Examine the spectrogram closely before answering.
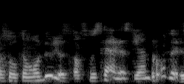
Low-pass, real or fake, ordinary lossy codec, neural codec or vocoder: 7.2 kHz; fake; AAC, 32 kbps; codec, 44.1 kHz, 2.6 kbps, DAC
